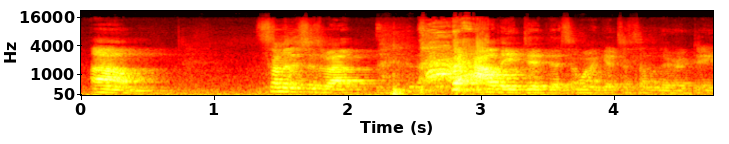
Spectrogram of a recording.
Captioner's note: coughs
